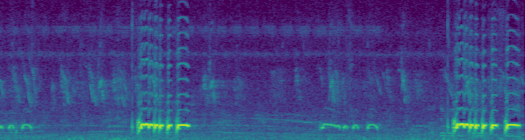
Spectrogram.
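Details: Local zebra dove singing as a lure to call rivals: two loud, stuttering bursts of rapid cooing notes, each about half a second, separated by softer, rolling coos at the same pitch.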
